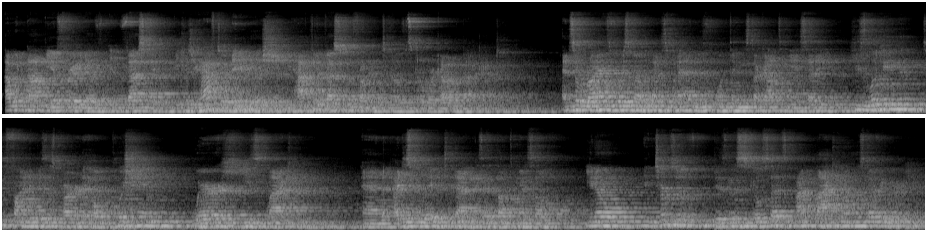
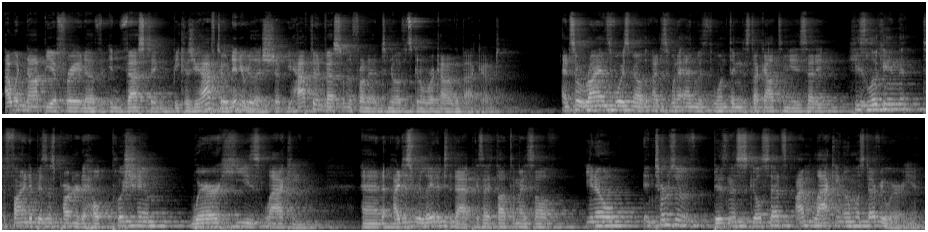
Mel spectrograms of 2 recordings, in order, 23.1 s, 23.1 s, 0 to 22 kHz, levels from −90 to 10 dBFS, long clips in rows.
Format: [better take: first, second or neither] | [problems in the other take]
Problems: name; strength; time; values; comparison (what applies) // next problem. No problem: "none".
second | room echo; strong; dies away in 3 s; slight in the second // off-mic speech; far; somewhat distant in the second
